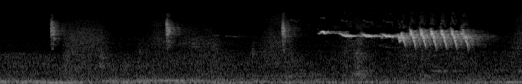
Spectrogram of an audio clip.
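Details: A few faint clicks, then a lined seedeater delivers a loud phrase: a clear descending whistle flowing into a fast, buzzy trill of repeated pulses lasting under a second.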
